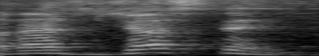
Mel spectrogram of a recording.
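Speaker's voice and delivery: ordinary delivery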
